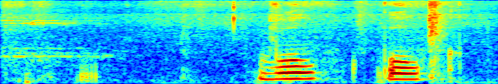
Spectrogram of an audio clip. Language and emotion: Russian, neutral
